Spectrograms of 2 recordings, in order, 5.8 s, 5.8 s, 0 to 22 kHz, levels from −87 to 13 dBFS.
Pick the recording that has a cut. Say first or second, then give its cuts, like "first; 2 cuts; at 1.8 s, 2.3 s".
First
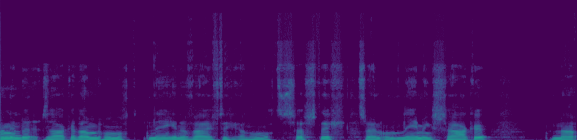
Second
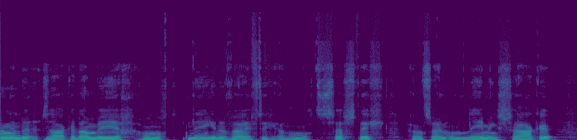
first; 2 cuts; at 1.0 s, 3.6 s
